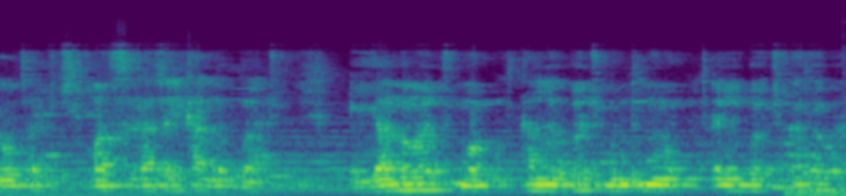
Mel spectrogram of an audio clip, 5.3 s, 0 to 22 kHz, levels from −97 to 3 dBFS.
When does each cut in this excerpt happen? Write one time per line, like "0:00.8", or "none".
none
